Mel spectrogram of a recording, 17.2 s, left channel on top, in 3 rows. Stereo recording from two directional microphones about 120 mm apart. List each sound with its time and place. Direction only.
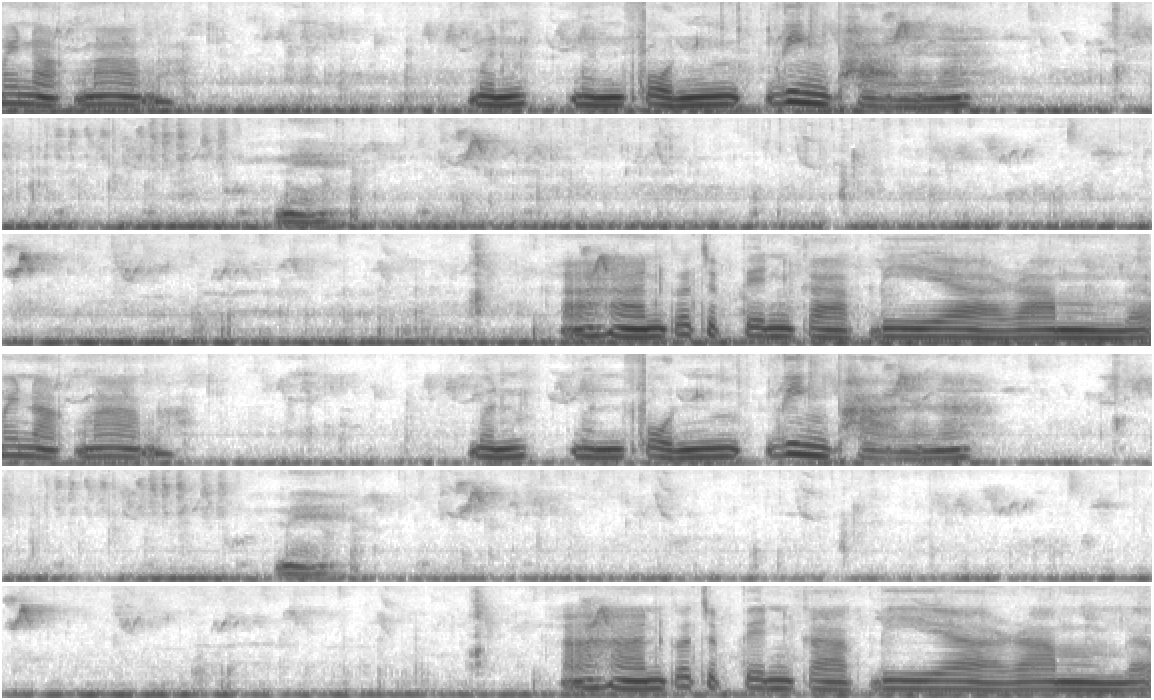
0.0 s a sound: 15° right (ahead or behind)
2.4 s speech: 15° right (ahead or behind)
7.2 s speech: 10° right (ahead or behind)
14.3 s speech: 15° right (ahead or behind)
